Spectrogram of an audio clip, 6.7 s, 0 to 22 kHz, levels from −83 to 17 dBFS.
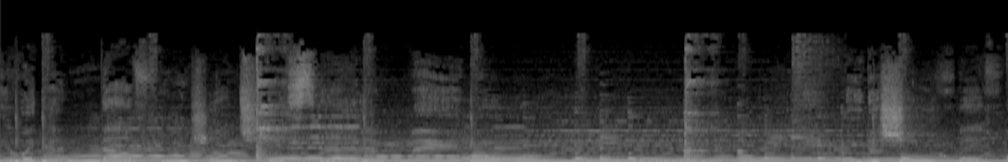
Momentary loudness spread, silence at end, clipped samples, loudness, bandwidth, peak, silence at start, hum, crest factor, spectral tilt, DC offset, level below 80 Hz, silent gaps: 4 LU; 0 s; under 0.1%; -26 LUFS; 17.5 kHz; -10 dBFS; 0 s; none; 14 dB; -5.5 dB/octave; under 0.1%; -30 dBFS; none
